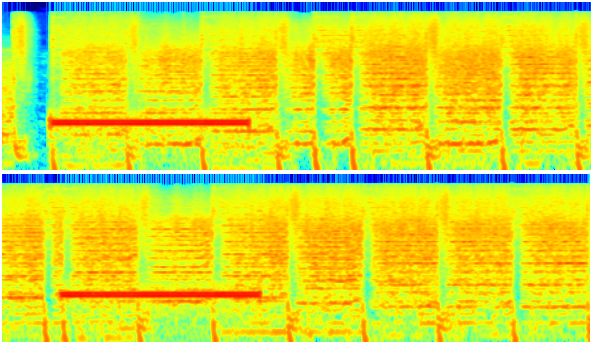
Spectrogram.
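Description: Telephone tones from an unanswered call: two long, steady, mid-pitched beeps of about two seconds each, several seconds apart, over loud rhythmic percussive background music.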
